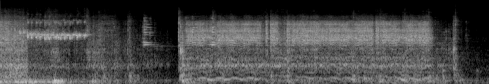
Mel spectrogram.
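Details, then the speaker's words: 1965 Mustang 289 V8, first start after a camshaft replacement and a long layoff: a short crank, a pause, then longer cranking that never quite catches. Slow to fire while fuel is pumped up to the carburetor; a belt squeal was also noted. "well that sounded pretty good it just needs a little time to pump up some gas from the tank to the carburetor"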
